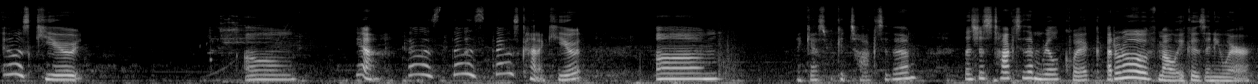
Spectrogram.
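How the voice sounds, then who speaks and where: A young woman chats casually through a game stream in a fairly high voice. Her delivery is giggly and informal, with faint noise in the background. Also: big pitch swings, unhurried, pauses often, low-quality recording. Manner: giggly, chatty. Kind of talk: casual live gameplay commentary.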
